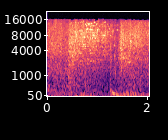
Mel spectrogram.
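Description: An explosion bursts with a low rumble.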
